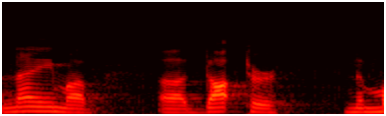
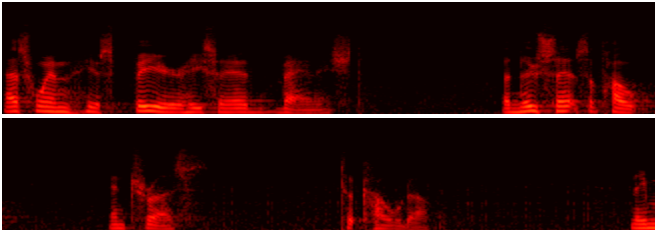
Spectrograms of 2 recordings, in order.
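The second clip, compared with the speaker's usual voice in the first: soft and tender; 7 semitones lower, 10 dB quieter, slower than usual. A narrator's reading. Tender close of the story.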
